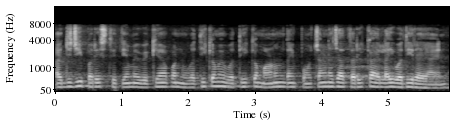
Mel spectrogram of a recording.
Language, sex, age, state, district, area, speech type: Sindhi, male, 18-30, Gujarat, Junagadh, urban, spontaneous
